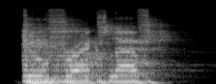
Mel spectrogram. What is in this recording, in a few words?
2 frags left, robotic announcer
